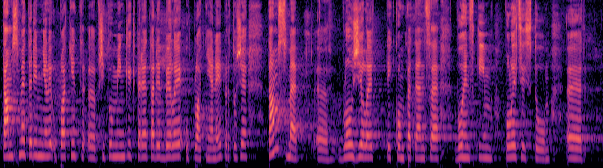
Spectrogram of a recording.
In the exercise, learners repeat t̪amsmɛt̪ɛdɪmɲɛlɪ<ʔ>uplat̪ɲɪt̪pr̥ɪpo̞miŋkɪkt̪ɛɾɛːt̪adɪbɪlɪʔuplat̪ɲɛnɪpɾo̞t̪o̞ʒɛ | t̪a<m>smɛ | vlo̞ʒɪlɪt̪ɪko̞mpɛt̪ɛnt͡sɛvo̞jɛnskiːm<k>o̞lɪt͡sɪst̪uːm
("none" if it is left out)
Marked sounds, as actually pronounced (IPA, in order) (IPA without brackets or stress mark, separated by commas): ʔ, m, p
